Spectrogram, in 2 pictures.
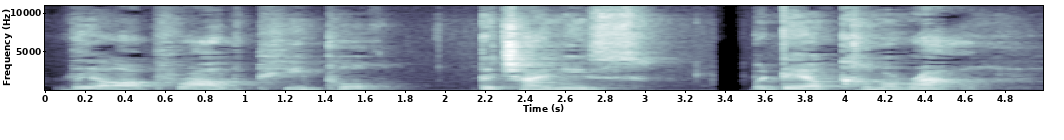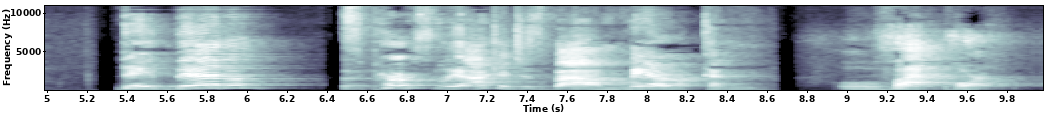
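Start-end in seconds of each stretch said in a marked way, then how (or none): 0.2-4.7 mobster voice, very low and murmured. Retell what Trump said about the Chinese in negotiations, in a mob voice. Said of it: "like in a mob voice".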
